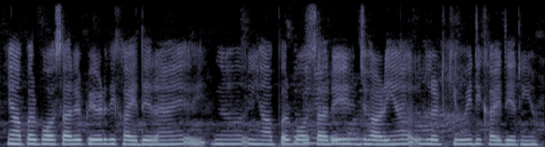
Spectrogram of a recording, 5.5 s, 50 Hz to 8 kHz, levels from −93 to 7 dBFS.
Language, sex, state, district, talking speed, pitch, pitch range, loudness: Hindi, female, Uttar Pradesh, Etah, 240 wpm, 230 Hz, 220-235 Hz, -33 LUFS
